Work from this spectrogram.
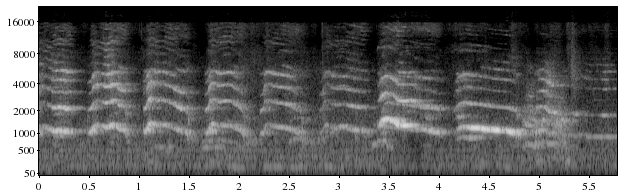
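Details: ['Brittany puppies at play in a training kennel, giving a run of high, harmonic whining yelps, each sliding downward, repeated about twice a second. The last calls grow louder and more drawn out.']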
